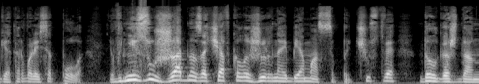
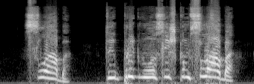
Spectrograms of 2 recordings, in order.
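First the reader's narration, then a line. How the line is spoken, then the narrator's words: Desperate yell. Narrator (Russian): отчаянно завопил Тим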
